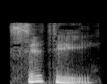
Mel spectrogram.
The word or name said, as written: citylike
